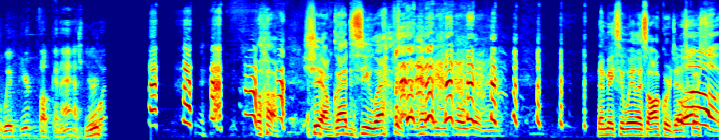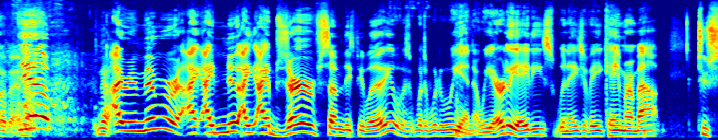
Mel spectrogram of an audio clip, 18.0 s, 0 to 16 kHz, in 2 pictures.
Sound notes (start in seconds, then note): 2.2 Matthew laughs; 2.2 Timothée laughs; 4.7 chuckles; 6.4 Matthew laughs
